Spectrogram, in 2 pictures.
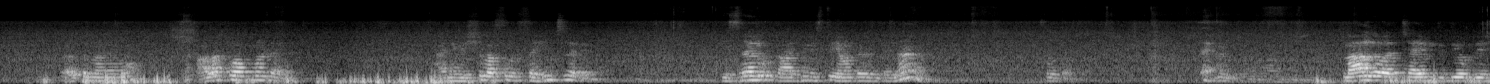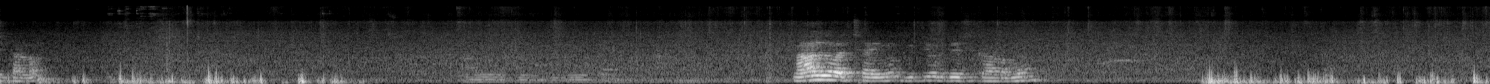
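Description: A man speaks into a microphone in bursts, reading out with pauses.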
